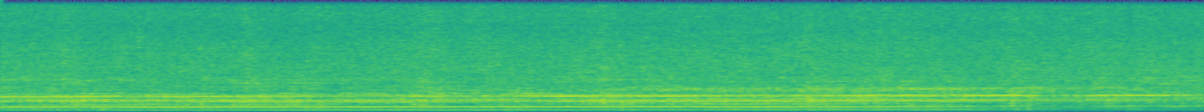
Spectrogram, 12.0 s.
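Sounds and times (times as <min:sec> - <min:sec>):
electric train motor hum: 0:00.0 - 0:12.0
train rolling noise: 0:00.0 - 0:12.0.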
